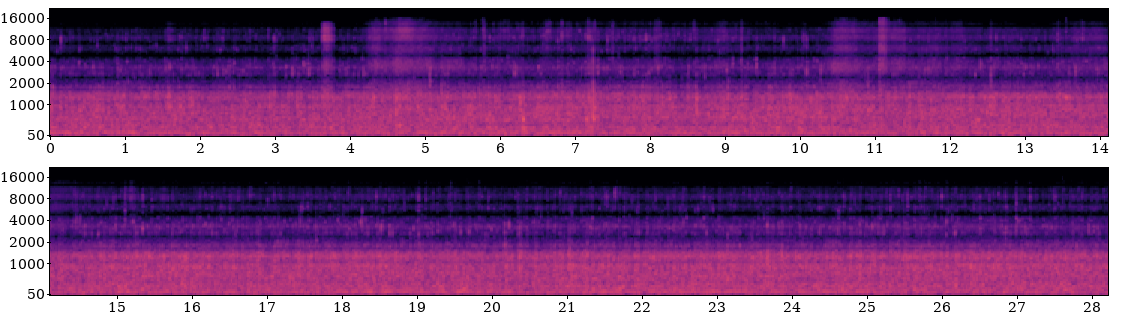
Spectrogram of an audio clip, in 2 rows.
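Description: Beko front-loading washing machine running with water and laundry in the drum: a steady mix of sloshing water and motor hum. A few faint clicks come about 4 and 11 seconds in.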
